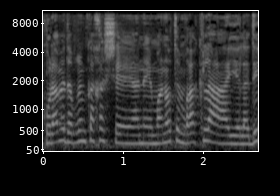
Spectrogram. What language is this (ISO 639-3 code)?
heb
